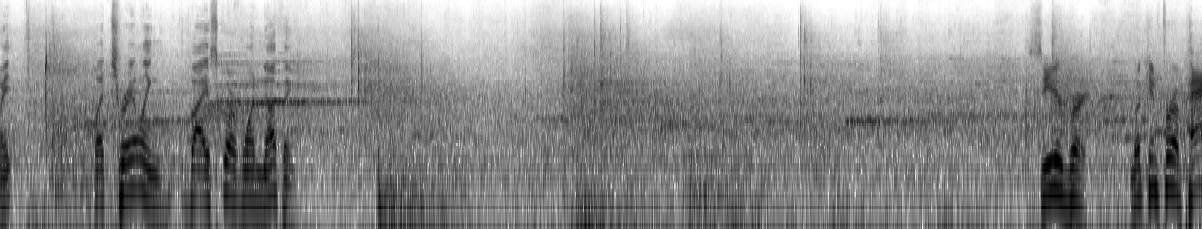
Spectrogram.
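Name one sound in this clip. Ice skates scrape across the ice in a large echoing hall.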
